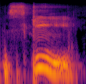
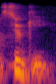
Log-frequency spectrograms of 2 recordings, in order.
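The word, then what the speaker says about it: 好き: even there you say ski not Suki as if the U wasn't even there all this to say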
